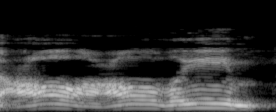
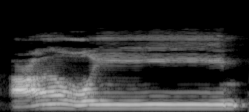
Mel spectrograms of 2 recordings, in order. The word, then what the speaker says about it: عظيم: العين مرققة، الضاء مفخمة، مرتبة أخيرة خامسة، فأنت خطأ تقول عظيم، فخمت العين بسبب الضاء وفخمت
